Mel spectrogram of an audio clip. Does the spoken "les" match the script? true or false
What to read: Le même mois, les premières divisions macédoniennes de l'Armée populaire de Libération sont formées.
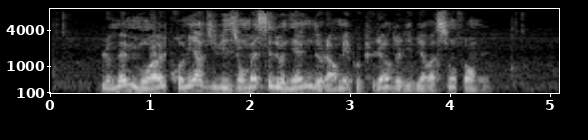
false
